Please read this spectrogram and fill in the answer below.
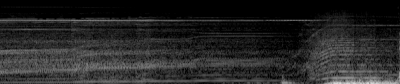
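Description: The twin brushless electric motors of a foam fixed-wing UAV spin up: a whine that rises in pitch over about two seconds, then holds steady. Near the end there is a loud low rumble.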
